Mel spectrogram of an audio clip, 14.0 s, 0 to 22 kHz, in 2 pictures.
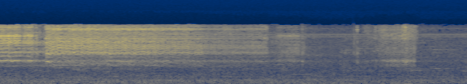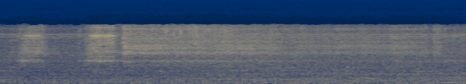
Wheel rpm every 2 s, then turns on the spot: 90, 50, 10, 10, 30, 30, 20.
none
